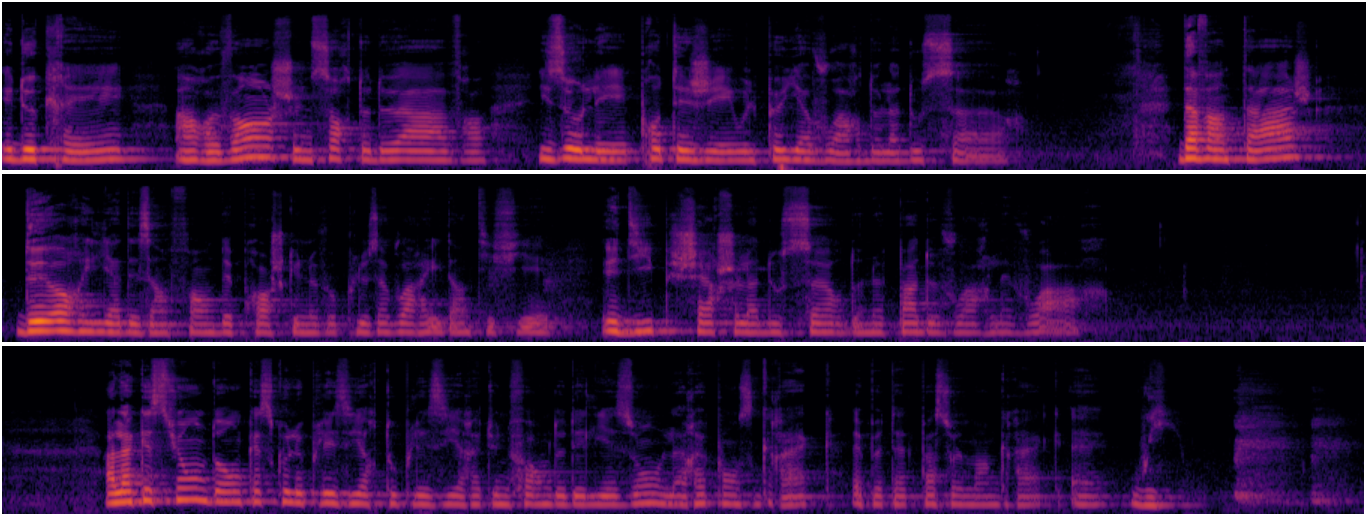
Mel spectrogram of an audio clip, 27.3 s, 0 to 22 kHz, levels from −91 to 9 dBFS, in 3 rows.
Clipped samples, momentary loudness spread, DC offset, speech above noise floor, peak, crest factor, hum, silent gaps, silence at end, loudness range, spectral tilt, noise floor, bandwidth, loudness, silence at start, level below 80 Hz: under 0.1%; 19 LU; under 0.1%; 34 dB; -14 dBFS; 24 dB; none; none; 0.2 s; 14 LU; -5.5 dB/octave; -72 dBFS; 16.5 kHz; -38 LUFS; 0 s; -70 dBFS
